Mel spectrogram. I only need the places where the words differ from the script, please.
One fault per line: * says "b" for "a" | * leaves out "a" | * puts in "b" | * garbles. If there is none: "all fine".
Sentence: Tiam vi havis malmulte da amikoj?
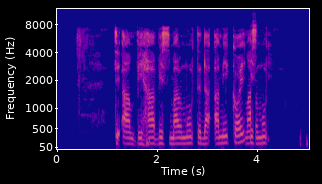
* garbles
